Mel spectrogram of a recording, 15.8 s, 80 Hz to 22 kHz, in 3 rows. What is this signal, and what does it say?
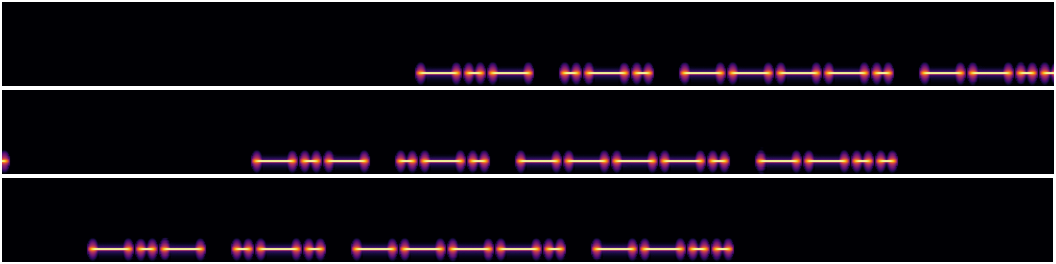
Morse code, heard as a keyed tone, about 20 wpm, 700 Hz. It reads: KR9Z KR9Z KR9Z
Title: USA Call Signs - 4 Characters - Repeated 3x - 20wpm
